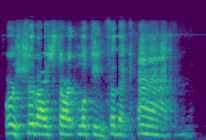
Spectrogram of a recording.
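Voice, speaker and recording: A woman's voice: a little high, fairly even intonation, moderate pace, lightly acted. A woman playing a menacing, sardonic late middle-aged maintenance worker in a table read of a satirical play. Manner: sardonic, interrogating, theatrical threats.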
